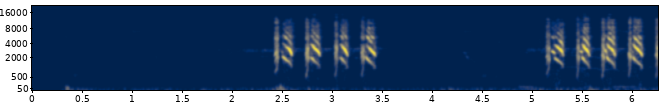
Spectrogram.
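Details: Baby parrot calling: harsh, buzzy squawks with a downward sweep, in a quick burst of four and, after a pause, a burst of five, against a quiet background.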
